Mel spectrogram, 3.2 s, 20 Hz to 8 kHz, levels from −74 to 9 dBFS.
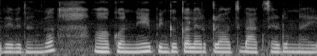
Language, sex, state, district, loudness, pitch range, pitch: Telugu, female, Telangana, Hyderabad, -15 LUFS, 170-180 Hz, 175 Hz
